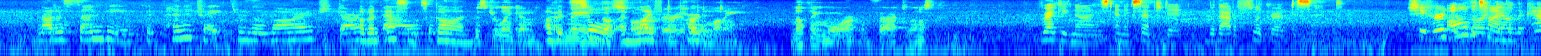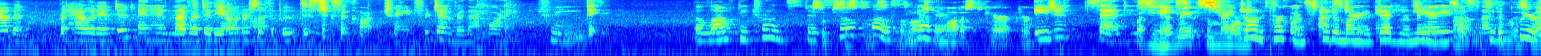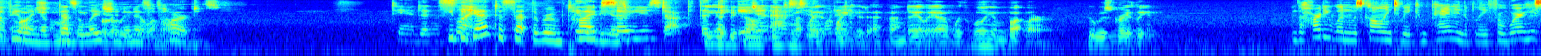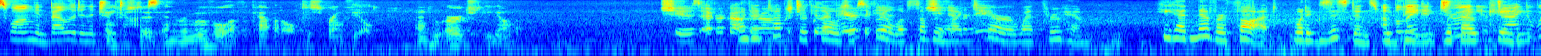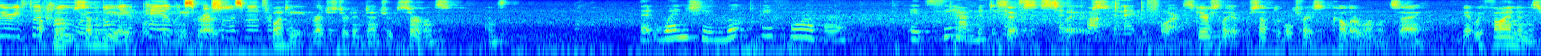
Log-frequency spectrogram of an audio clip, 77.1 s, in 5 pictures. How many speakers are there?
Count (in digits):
6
